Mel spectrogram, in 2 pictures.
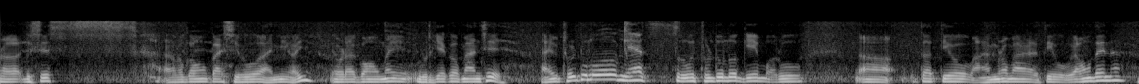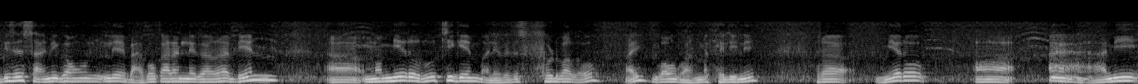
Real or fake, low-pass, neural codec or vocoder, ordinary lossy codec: fake; none; codec, 16 kHz, 8 kbps, FunCodec, trained on Chinese and English, 25 frames a second; none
